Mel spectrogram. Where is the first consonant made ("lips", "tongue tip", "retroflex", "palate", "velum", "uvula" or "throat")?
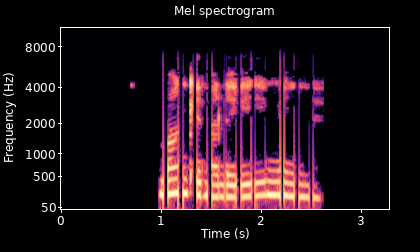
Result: lips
